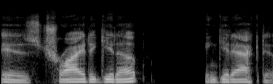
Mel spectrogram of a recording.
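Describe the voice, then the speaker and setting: Recorded very cleanly against a silent background, a man speaks at a medium pitch in a dry, close sound with no echo. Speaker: podcast co-host. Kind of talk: casual chat. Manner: subdued tone.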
